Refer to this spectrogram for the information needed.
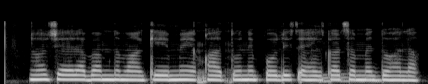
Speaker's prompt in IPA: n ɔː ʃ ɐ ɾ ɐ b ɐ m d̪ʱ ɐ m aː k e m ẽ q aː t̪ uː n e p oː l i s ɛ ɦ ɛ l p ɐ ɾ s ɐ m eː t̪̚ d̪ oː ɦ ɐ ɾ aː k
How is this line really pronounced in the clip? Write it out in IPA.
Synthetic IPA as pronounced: n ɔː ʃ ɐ ɾ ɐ b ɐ m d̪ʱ ɐ m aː k e m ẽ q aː t̪ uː n e p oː l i s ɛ ɦ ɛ l k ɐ ɾ s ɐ m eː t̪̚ d̪ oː ɦ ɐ l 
